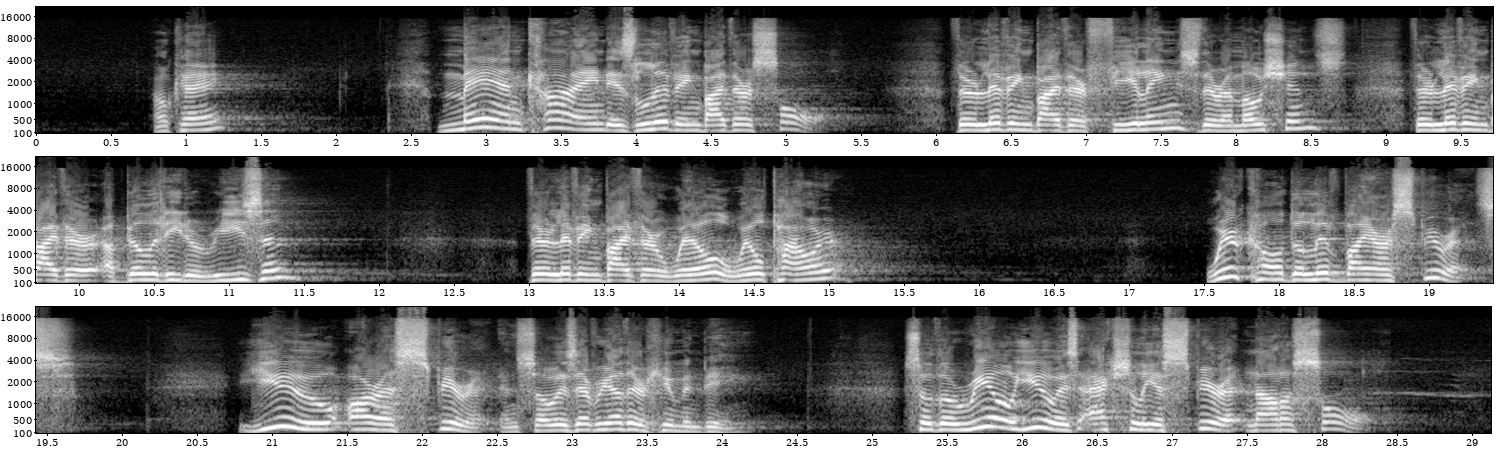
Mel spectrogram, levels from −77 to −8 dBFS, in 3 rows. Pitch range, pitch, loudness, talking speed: 170-210 Hz, 185 Hz, -9 LUFS, 115 wpm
